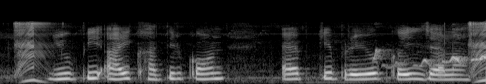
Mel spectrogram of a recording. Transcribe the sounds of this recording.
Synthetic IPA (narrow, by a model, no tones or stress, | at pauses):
juːpiʔaːikʰaːt̪ɪɾkɔːn | ɛːpkepɾəjoːɡ̚kɐid͡ʒaːlaː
